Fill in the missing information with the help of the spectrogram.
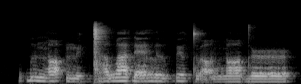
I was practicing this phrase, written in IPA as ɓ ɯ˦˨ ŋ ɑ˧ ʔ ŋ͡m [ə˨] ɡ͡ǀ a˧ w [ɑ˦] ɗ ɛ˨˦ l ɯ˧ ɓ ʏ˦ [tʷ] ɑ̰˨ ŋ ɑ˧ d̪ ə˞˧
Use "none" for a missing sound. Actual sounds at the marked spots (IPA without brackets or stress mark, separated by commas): ʏ˨, a˦, tʷ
